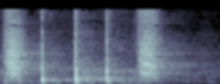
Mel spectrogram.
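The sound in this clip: A voice imitates breath blowing dust away, with two soft, breathy puffs of air at the start and end and three short, faint clicks between them, quiet and alone.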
